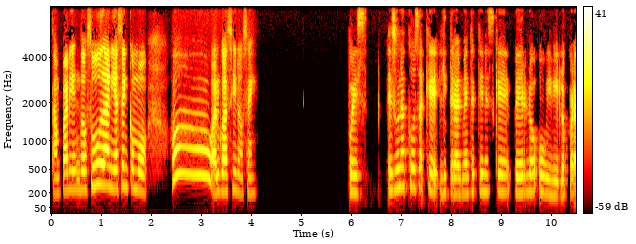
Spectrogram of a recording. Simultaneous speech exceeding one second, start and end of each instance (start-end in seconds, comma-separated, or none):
none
